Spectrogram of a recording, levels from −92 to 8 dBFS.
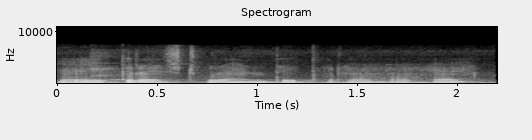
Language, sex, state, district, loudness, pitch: Hindi, female, Jharkhand, Deoghar, -17 LUFS, 205 Hz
